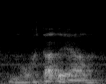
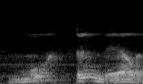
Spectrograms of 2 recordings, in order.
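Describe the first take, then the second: First: No n sound comes before the d. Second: An extra n sound comes before the d. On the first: The speaker calls it right. "correto aqui é mortadela" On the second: The speaker calls it wrong. "Não existe mortandela"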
